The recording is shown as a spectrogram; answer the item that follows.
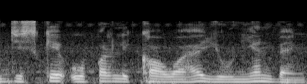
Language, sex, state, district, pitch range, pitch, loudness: Hindi, male, Uttar Pradesh, Shamli, 120-140 Hz, 130 Hz, -15 LUFS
